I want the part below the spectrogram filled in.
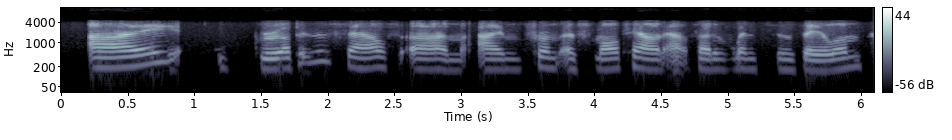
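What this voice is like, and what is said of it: Southern US accent. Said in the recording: “your Southern accent, which has totally come back now”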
